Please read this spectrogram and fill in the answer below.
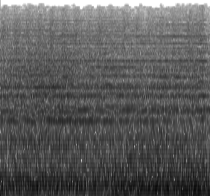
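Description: Full orchestra holding a loud, sustained closing chord over a strong low note, which cuts off at the end and rings away.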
